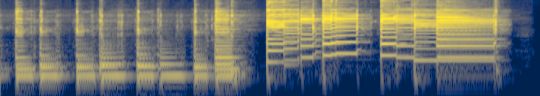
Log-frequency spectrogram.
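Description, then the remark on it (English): Electric guitar plays a blues riff with hammer-ons: a chugging run of low, rhythmic repeated notes, then brighter sustained higher phrases that slide upward. Loud and clear, no voices. “Back to the hammer-ons.”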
